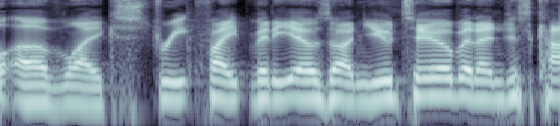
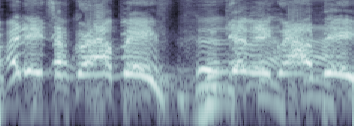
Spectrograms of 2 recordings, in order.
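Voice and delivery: high-pitched mock-frantic shouting; frantic begging; 13 semitones higher than usual. Man pounding on neighbor's door for dinner help, frantic. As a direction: plead in a panicked squeal. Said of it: "frantically knocks on the next door neighbor".

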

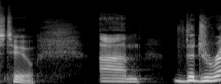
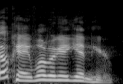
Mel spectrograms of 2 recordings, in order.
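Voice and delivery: quick, raised skeptical voice; skeptical quip; 5 semitones higher, faster than usual. Retold or imitated. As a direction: rattle it off with doubt. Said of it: "I'm like".

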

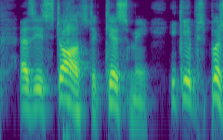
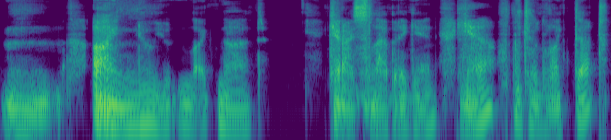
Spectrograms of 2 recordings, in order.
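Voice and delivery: low seductive lover; 11 semitones lower, 12 dB quieter than usual. Acted. Lover teases her after biting her lip, low seductive murmur.

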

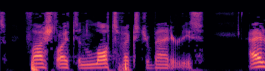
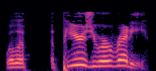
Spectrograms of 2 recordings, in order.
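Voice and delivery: higher, louder forced cheer; higher, louder forced cheerfulness; forced upbeat; 6 semitones higher, 7 dB louder than usual. A narrator's reading. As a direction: sound upbeat while hiding worry. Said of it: "He tried to sound upbeat".

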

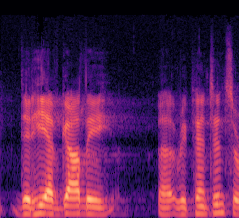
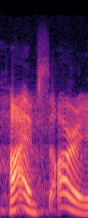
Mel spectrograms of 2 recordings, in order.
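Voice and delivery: laughing apology; 7 semitones higher, 6 dB louder, slower than usual. Retold or imitated.

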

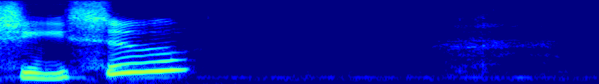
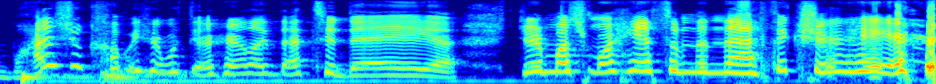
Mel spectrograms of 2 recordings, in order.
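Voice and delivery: mock bossy friend; 9 semitones higher, 6 dB louder than usual. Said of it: "She's like".

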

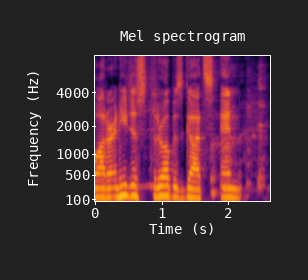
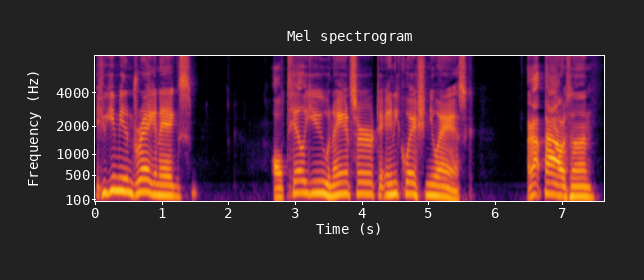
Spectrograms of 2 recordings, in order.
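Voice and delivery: louder, raised bad Baltimore accent; bad Maryland accent; 5 semitones higher, 4 dB louder than usual. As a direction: lay the awful Maryland accent on thick. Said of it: "this guy's accent sounds like shit".

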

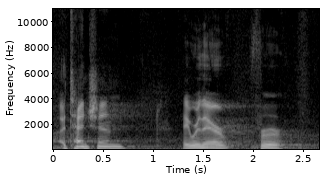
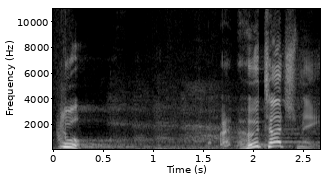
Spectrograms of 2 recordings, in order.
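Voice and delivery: startled whoa; 10 semitones higher, slower than usual. Acted. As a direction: jump up in mock alarm. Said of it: "He's literally like".

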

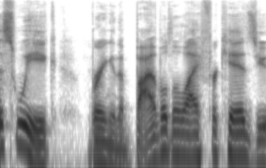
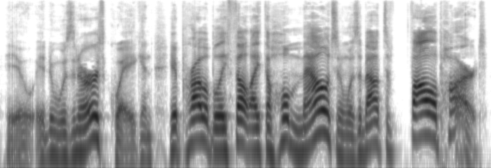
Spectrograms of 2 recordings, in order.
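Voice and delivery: higher and louder as the mountain shakes; rising earthquake drama; 8 semitones higher, 5 dB louder than usual. Shown as a demonstration. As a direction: build the rumble into alarm. Earthquake narration.

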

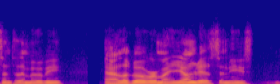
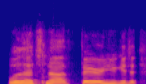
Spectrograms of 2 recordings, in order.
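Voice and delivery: higher, mock-indignant ex-wife; mocking whiny complaint; 12 semitones higher, 7 dB louder than usual. Ex-wife protesting on the phone, mock whiny voice. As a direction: parrot her complaint in a put-on whine.

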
